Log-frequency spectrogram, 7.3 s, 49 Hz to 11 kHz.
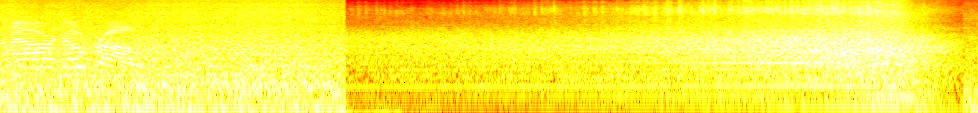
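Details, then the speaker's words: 1974 Ford F100 4WD, long parked, road test: it had been driven in 4-low, screaming at about 40–45 mph. Once shifted to 4-high it cruises with a steady, even engine drone under road and wind noise, no strain. Much better, normal. "It was in 4 low the whole time. So I just put it in 4 high and we'll see how it does. Much better."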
